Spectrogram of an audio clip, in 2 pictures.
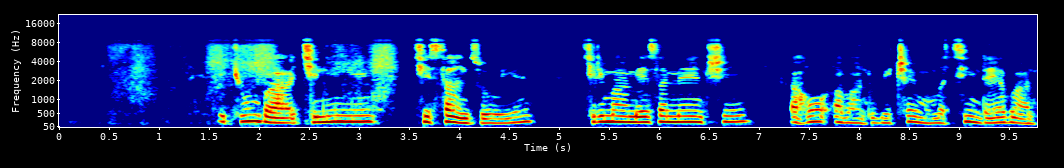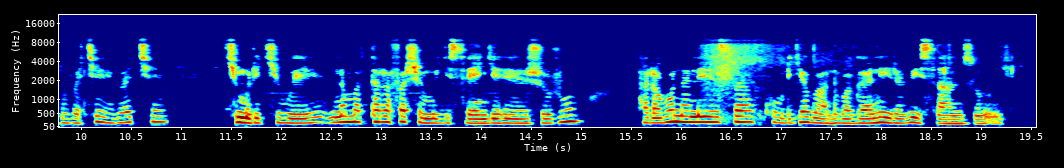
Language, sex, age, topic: Kinyarwanda, female, 36-49, finance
